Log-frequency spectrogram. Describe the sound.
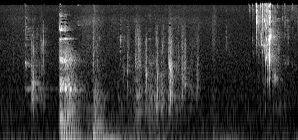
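Wet slurping sips of a bone-dry wine at a tasting, drawn from a glass. A sharp slurp comes early and another near the end, with soft mouth sounds between them.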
